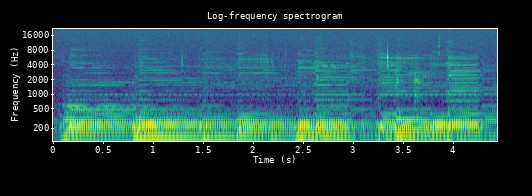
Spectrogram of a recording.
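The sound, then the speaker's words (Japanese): A guitar strummed gently with the thumb in a stroking motion so it barely resonates, soft sustained chords ringing in a slow, steady rhythm, with a few light strum changes and faint string noise, quiet with no voices. “このね、あの、親指でこの撫でるように弾くと、まあ、響かないんだ。”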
